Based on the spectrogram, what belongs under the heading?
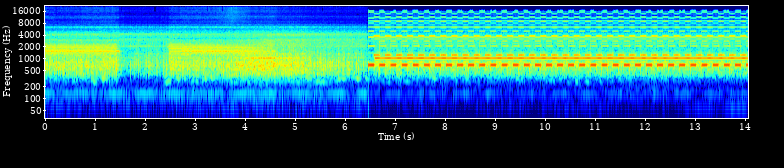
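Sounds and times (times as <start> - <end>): radio static: 0.0 - 7.2
steady warning alarm tone: 6.4 - 14.0
pulsing beep: 6.5 - 14.0.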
